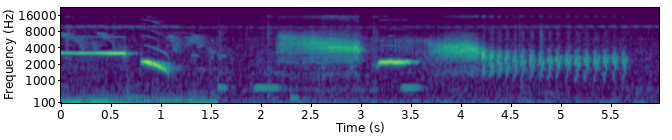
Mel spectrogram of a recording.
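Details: Mating song of a female common iora, locally sirtu or cipoh, used as a lure: a whistle with falling slur, buzzy hissing notes, a short level whistle, then an even, fast trill fading out.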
